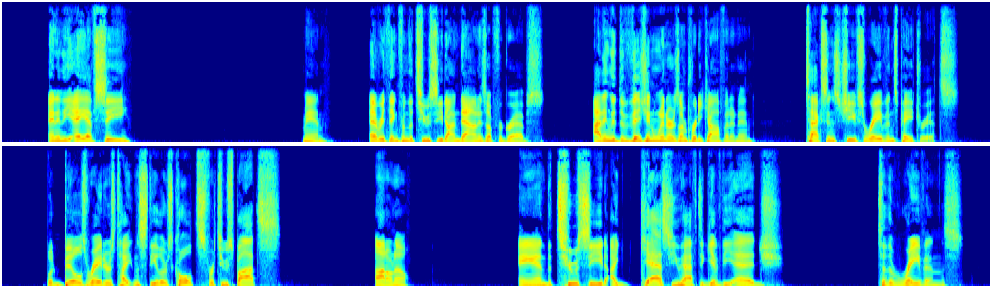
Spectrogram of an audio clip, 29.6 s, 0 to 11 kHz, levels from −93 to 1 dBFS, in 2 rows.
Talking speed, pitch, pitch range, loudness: 115 wpm, 120 Hz, 105-140 Hz, -28 LUFS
